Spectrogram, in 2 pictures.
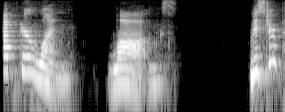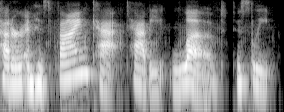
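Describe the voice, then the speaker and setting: Slow, lively woman reading to children. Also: mid-range voice. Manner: expressive, deliberate storytelling with dramatic pauses. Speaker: second-grade teacher. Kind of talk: storybook read-aloud for young children.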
